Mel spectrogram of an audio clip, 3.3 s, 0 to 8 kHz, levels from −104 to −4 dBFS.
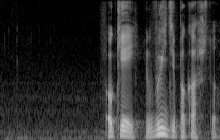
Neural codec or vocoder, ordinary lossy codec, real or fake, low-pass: none; none; real; none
